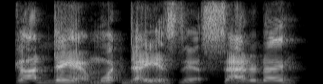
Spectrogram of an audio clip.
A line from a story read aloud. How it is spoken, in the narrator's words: A bony, middle-aged hoodlum wearing a Harley Davidson t-shirt boomed up the bar and yelled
